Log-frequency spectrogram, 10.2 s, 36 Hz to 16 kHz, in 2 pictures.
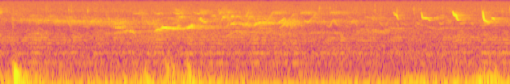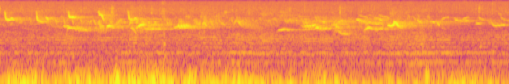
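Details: White-tailed eagles calling outdoors on 2 May 2016 just before noon, female calling with a distant male, both calling; a faint run of short, high, down-slurred yelps repeated quickly mid-clip, with other thin whistles over steady low rumble.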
